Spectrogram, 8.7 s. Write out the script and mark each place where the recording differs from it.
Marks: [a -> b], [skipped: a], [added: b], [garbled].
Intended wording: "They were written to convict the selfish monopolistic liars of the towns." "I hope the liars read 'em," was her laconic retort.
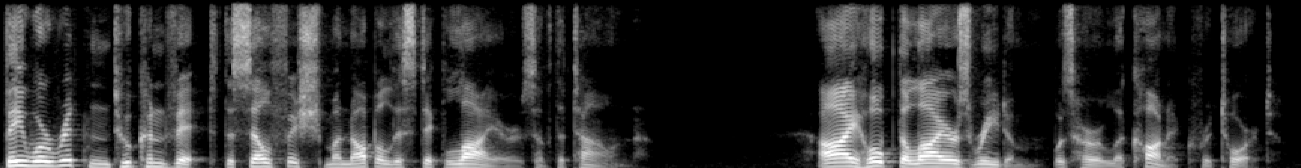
"They were written to convict the selfish monopolistic liars of the [towns." -> town] "I hope the liars read 'em," was her laconic retort.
